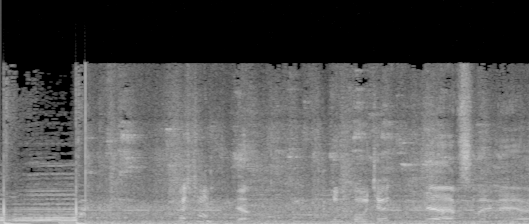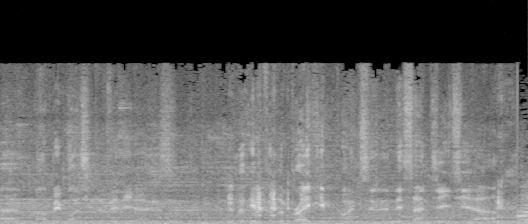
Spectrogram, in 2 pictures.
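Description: Steady rumble and rattle inside a car-carrying rail shuttle carriage, with a man's voice under it. Electronic music ends about a second in.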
